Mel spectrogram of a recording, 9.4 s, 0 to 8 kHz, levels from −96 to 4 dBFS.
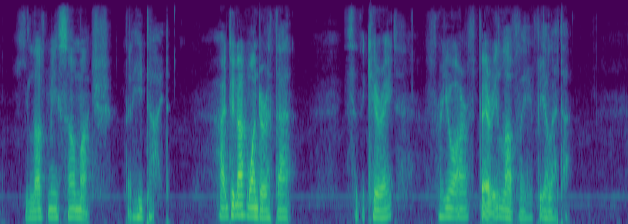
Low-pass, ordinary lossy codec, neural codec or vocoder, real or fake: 7.2 kHz; AAC, 32 kbps; none; real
